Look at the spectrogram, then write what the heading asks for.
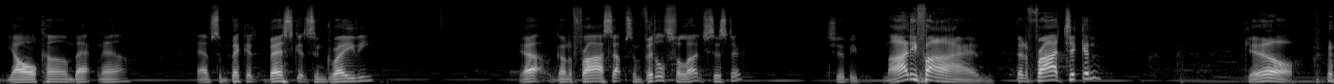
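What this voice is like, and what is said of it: Put-on Southern US accent. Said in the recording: “she got a beautiful down south accent.”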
